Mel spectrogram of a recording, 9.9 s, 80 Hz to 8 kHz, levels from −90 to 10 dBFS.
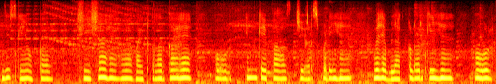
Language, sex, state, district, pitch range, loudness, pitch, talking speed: Hindi, female, Punjab, Fazilka, 220-235 Hz, -15 LUFS, 230 Hz, 125 wpm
